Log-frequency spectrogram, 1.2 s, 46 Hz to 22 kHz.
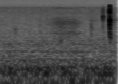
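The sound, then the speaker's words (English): A single soft mouse click on a link near the end of a quiet stretch, faint against a low background hum, with no voices. “Yeah, and of course, I'm clicking on 17 different links here, and none of them is pulling up the movie list one.”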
